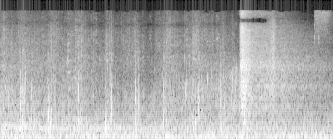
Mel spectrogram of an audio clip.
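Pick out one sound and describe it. Footsteps tread steadily on a stone floor.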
